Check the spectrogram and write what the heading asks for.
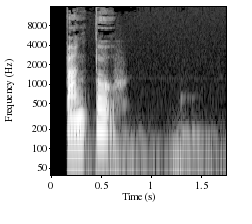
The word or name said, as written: bankbog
